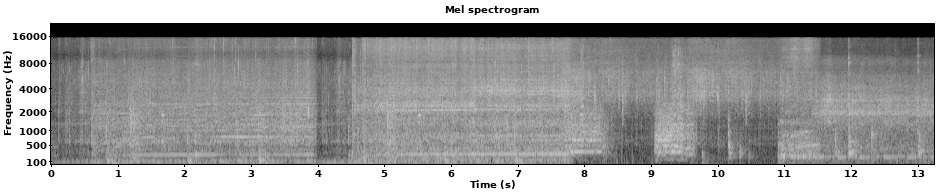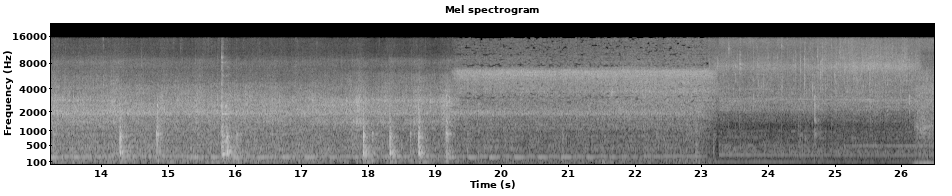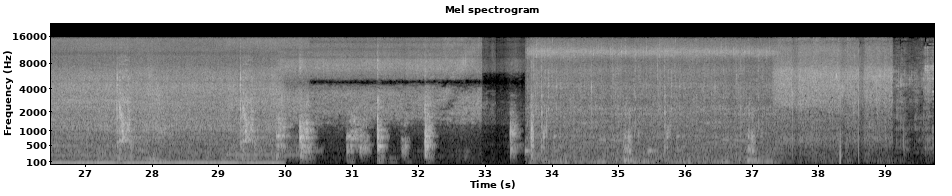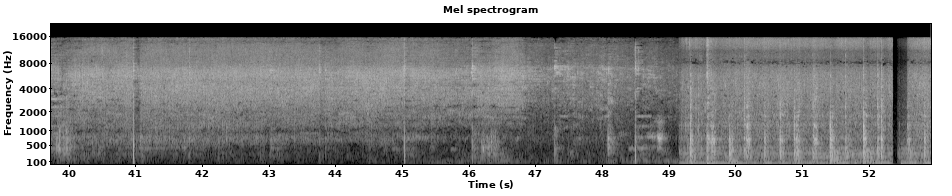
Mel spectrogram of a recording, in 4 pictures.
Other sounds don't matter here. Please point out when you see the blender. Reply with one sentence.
The blender can be heard from 0.0 to 30.4 s.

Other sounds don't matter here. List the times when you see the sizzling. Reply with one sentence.
The sizzling can be heard from 0.0 to 52.9 s.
